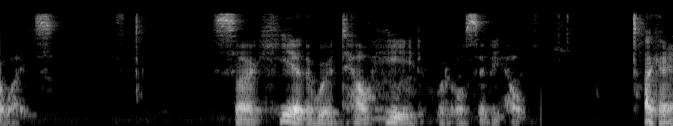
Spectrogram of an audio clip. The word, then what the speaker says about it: tawheed: And again, that can also be spelled with the straight line above the I to make the vowel long, so we say tawheed, not tawhid.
